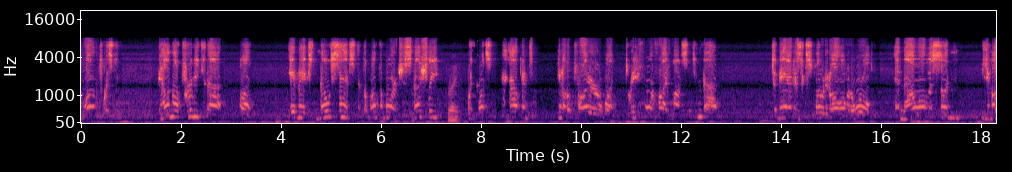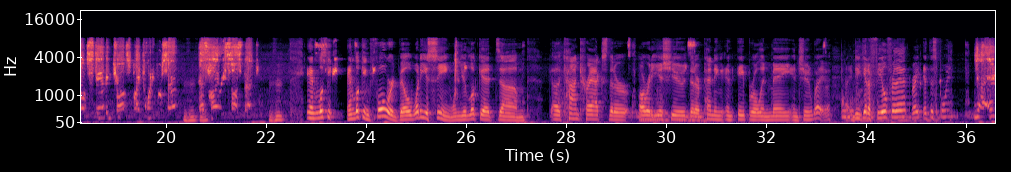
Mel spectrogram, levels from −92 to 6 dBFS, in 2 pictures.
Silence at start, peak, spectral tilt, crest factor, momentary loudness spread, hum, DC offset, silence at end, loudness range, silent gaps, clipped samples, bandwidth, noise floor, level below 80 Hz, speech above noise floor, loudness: 0 s; 0 dBFS; -1 dB/octave; 22 dB; 16 LU; none; under 0.1%; 0 s; 8 LU; none; under 0.1%; 8.4 kHz; -54 dBFS; -52 dBFS; 32 dB; -20 LUFS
